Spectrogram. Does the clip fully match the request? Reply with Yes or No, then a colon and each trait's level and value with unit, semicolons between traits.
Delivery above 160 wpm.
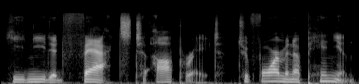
No: average, 150 wpm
